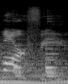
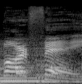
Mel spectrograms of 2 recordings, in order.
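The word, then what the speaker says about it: Barfée: season's tragic setback William barfy it's pronounced barfa there's an accent a h I'm not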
